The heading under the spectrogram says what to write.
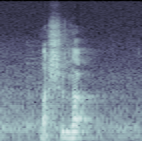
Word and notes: Hnasɨhla: Ishir Chamacoco

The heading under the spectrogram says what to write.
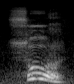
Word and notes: suur: Xyzyl

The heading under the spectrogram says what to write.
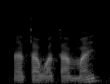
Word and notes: natau atamen: Aneityum

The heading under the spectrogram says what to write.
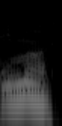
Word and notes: imos: Yawa

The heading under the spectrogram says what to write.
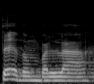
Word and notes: te-donballaa: TdVZ

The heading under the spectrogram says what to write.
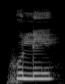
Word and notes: huli: apatani

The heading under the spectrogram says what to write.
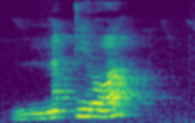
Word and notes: nakiroa: futuna aniwa

